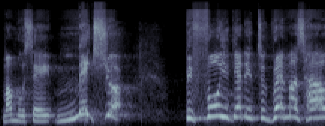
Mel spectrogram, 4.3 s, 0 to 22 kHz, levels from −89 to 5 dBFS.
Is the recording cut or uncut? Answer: uncut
